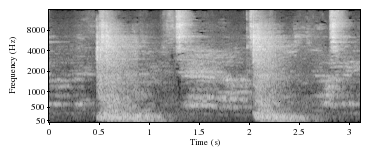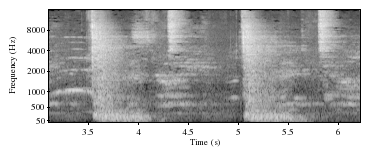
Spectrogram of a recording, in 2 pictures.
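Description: Live rock band's drums beating out a slow, heavy pattern: four deep drum hits, each with a cymbal crash ringing on, about a second and a half apart, with a lighter cymbal tap between each, over crowd voices in a large hall.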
